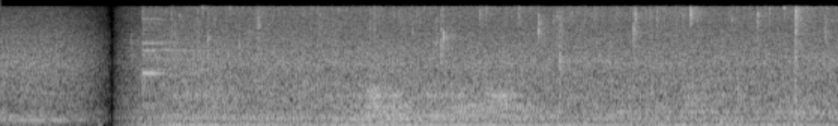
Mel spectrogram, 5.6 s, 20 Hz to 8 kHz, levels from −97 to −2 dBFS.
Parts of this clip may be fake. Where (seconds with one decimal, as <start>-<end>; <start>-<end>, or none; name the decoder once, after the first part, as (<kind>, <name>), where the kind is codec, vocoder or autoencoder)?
none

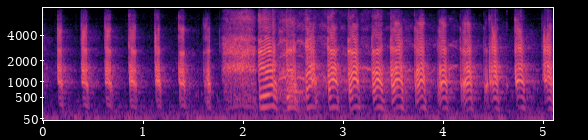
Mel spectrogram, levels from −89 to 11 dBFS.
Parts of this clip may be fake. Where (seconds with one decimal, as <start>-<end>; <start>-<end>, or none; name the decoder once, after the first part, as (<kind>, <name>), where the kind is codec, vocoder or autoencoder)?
none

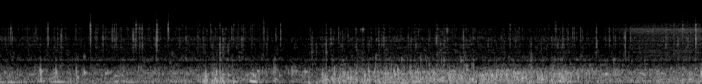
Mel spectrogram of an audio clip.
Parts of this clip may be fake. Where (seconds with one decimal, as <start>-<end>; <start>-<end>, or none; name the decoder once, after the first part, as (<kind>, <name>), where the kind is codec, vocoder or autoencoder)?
none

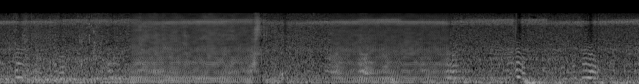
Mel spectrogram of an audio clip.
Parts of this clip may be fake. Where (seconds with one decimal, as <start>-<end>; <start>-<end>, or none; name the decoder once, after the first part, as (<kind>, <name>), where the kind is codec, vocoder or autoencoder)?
1.3-2.6 (vocoder, Vocos); 3.3-4.5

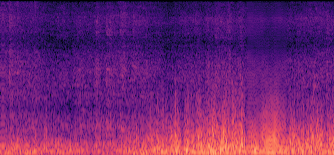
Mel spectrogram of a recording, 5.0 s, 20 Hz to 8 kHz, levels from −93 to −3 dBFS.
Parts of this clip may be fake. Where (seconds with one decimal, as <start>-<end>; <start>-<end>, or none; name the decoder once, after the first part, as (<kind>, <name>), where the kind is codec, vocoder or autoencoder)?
3.7-4.3 (vocoder, Vocos)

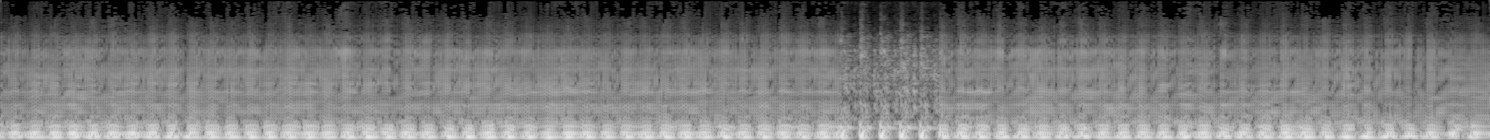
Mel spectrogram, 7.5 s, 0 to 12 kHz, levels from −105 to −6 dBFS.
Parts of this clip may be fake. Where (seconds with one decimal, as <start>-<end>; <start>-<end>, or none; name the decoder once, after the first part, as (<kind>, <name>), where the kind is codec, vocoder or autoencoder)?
0.0-4.2 (vocoder, BigVGAN v2); 4.7-7.5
